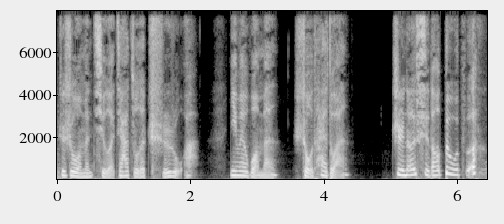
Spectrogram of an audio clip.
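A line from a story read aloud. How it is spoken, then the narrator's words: Sighing father. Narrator (Chinese): 企鹅爸爸叹了一口气说道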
